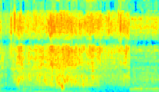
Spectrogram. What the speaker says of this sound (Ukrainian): Миємо портулак під проточною водою.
